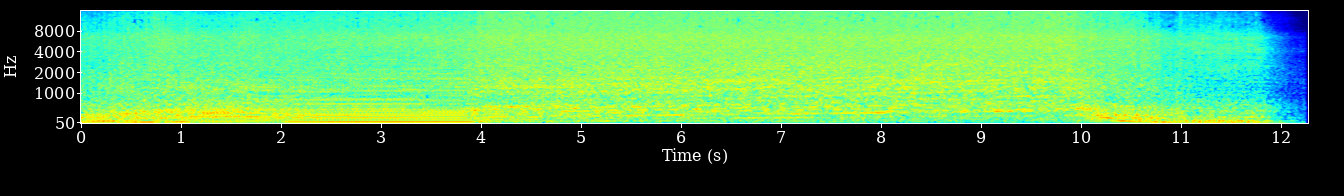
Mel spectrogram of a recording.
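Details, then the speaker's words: Supercharged 426-based Hemi V8 in a '55 Chevy on a hub dyno, second pull to 7,000 rpm making 972 hp at the axle and 862 lb-ft: loud roar climbing smoothly to high revs, even and clean; healthy full-throttle pull. "it sounds really happy it does on the second poll we ran it all the way to 7,000 RPM it made 972 horsepower at the axle and 862 pound feet of torque"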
